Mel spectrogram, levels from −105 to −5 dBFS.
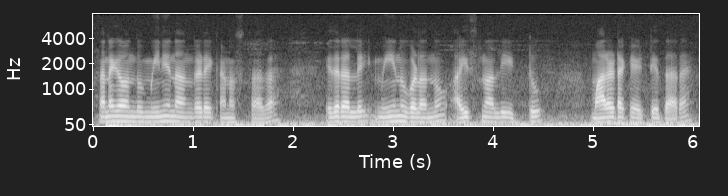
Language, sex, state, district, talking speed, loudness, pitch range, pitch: Kannada, male, Karnataka, Bangalore, 130 wpm, -18 LUFS, 110-130 Hz, 125 Hz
